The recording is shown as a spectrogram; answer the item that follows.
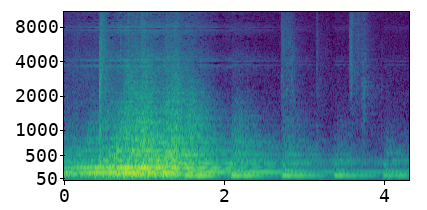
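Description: Instrumental music from a live chamber opera ensemble. It swells to a loud peak about a second in, then dies away over held low notes.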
